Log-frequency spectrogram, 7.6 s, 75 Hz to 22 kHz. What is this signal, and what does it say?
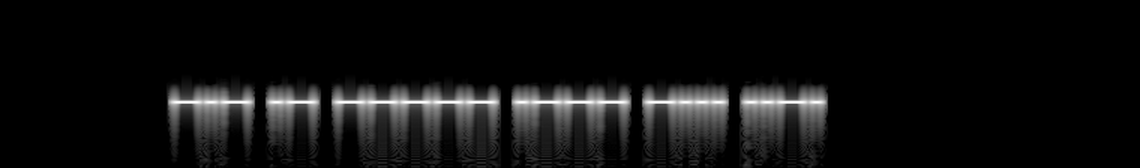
Morse code, heard as a keyed tone, about 22 wpm, 700 Hz. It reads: KA0JBF
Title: USA Call Signs - 6 Characters - Repeated 3x - 22wpm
